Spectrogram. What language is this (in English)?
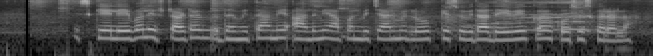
Bhojpuri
